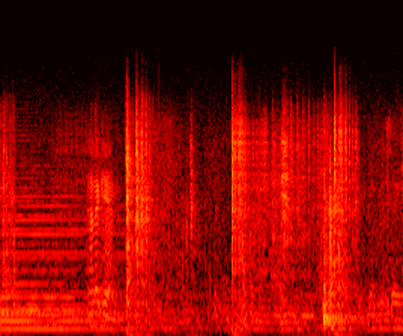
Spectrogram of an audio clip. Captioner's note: ominous music; coins clatter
